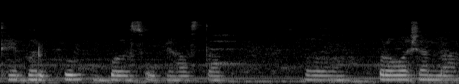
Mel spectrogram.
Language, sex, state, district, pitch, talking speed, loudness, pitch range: Marathi, female, Maharashtra, Sindhudurg, 205 Hz, 90 wpm, -35 LUFS, 200-215 Hz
